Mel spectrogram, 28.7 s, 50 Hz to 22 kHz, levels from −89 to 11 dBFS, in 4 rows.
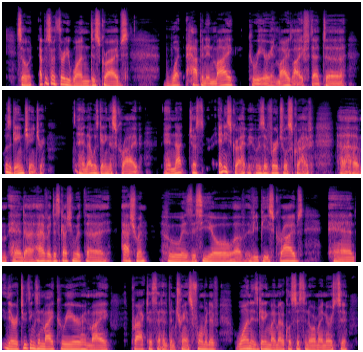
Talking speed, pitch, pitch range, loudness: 160 wpm, 105 Hz, 95-120 Hz, -19 LUFS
